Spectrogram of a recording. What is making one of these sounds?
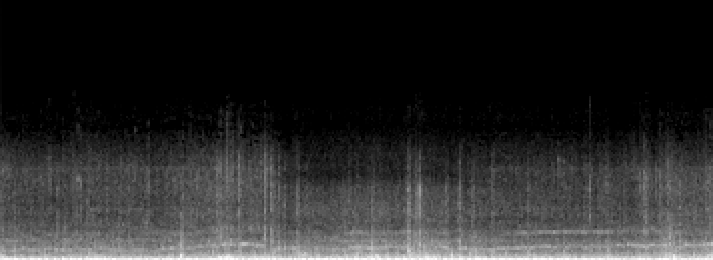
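Tyres crunch and rattle over a rocky dirt track.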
